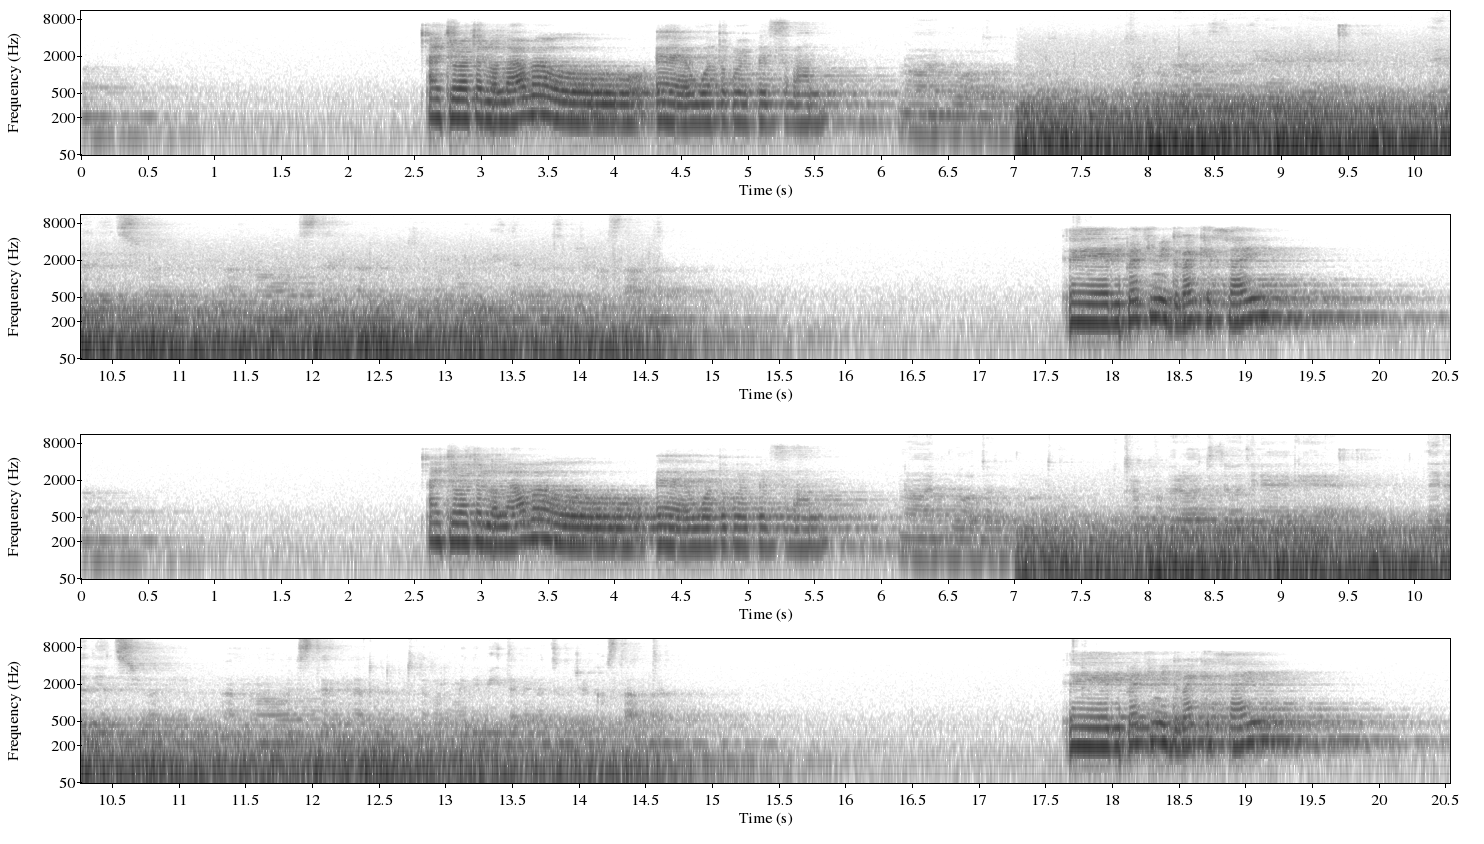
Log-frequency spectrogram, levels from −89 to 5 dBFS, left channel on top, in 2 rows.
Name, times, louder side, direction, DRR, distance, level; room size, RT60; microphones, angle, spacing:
voice 1, 2.6-5.6 17.6-19.2, left 1 dB, 60° left, 3 dB, 1.2 m, -25 dB
voice 2, 6.1-9.5 10.0-14.7, equal, 45° right, -2 dB, 4.8 m, -41 dB
sound 1, 7.0-14.6, left 4 dB, 85° left, 0.6 m, -26 dB
29.0 x 23.5 x 6.1 m, 2.5 s
head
